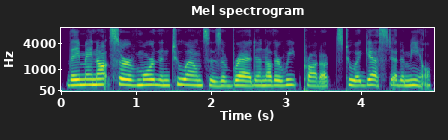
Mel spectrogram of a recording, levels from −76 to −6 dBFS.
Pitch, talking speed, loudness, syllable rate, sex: 210 Hz, 240 wpm, -16 LUFS, 5.0 syllables/s, female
